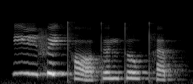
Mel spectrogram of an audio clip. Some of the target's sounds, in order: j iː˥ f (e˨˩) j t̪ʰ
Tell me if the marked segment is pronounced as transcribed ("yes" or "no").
no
